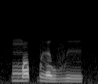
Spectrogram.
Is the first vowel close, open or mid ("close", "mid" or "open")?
mid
